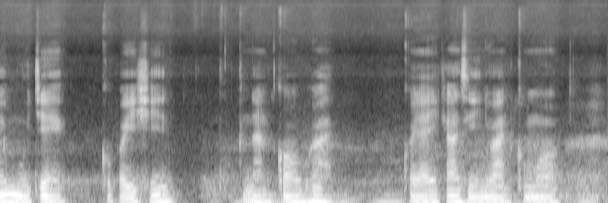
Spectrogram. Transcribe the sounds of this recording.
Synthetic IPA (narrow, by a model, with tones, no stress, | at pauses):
mu˨t͡ʃe˧˨ | ko˨˧pa˨i˧˦ʃi˦n | a˨na˧˨nkɔ˧ba˧˨t̪̚kɔ˧˨ja˨i˦ka˧˨s̬i˨˦ɲwa˧˨nku˨˧˨mɔ˧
